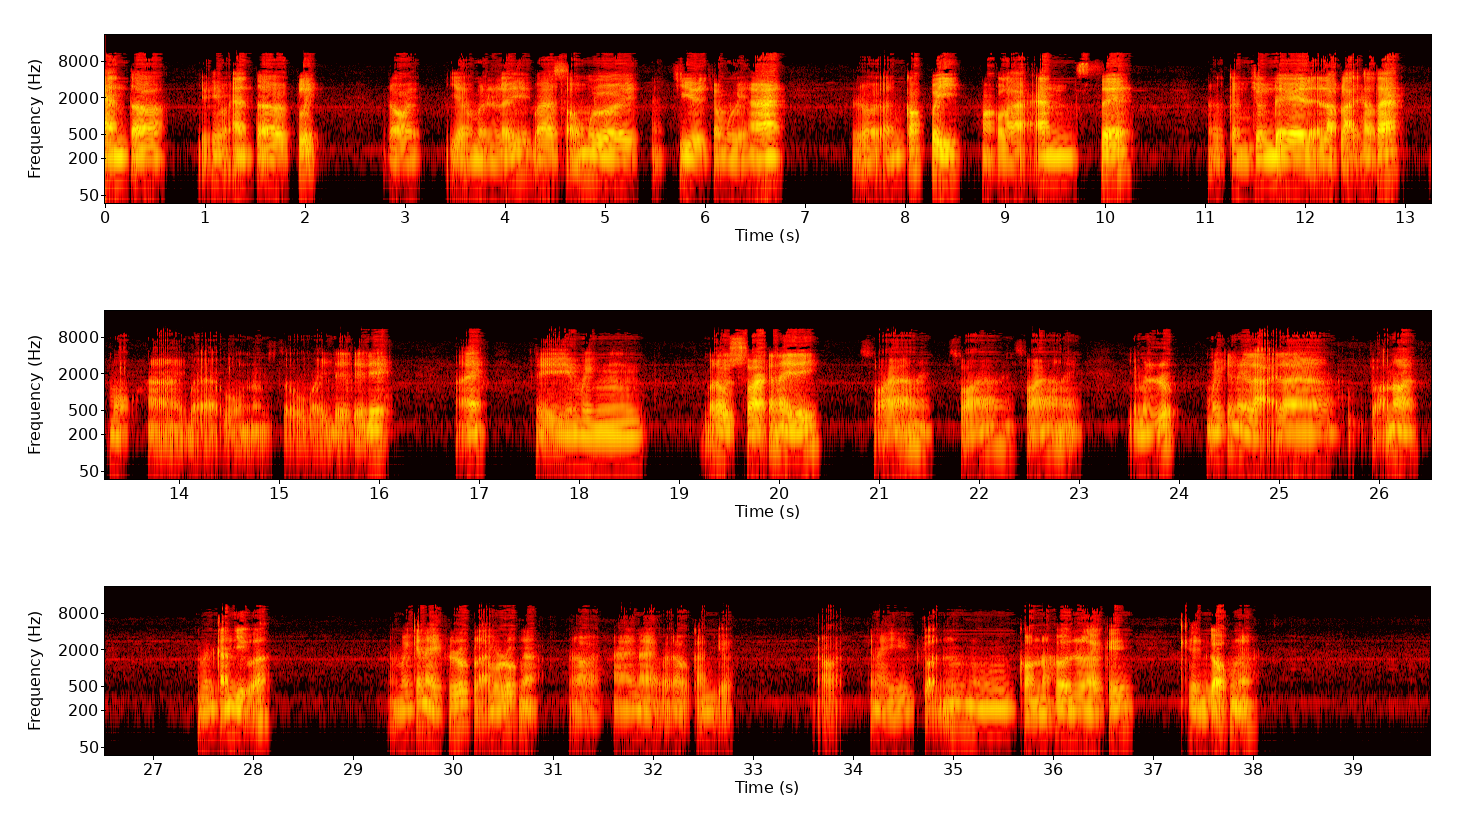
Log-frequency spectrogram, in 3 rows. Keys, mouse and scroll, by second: 1.8 alt+click, 3.9-6.5 typing, 8.4 typing, 9.9 alt+c, 12.4 alt+c, 13.0 ctrl+d, 16.3 v, 16.7 click, 16.9 space, 17.1 click, 20.6 Delete, 21.4 click, 21.4 click, 21.7 Delete, 22.1 click, 22.3 Delete, 22.7 click, 23.9 shift+click, 25.6 ctrl+g, 26.0 click, 26.3 space, 26.4 click, 30.7 ctrl+g, 31.0 click, 33.3 space, 33.4 click, 34.7 -, 35.1 space, 35.4 click, 36.2 space, 37.0 click, 38.1 ctrl+z, 38.3 click.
